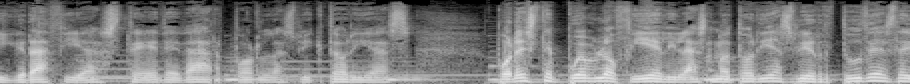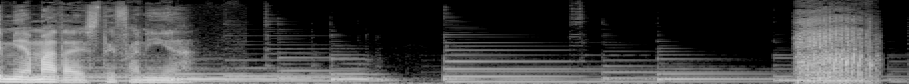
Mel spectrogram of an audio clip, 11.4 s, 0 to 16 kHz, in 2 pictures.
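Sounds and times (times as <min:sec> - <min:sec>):
speech: 0:00.0 - 0:07.0
horse snorting: 0:10.6 - 0:11.3
horse whinnying: 0:10.6 - 0:11.3.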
